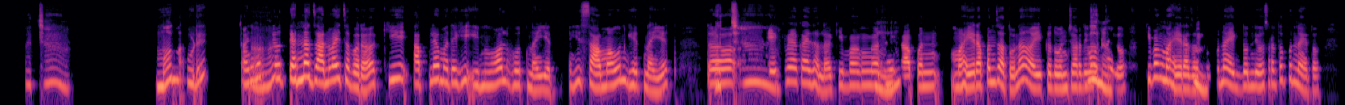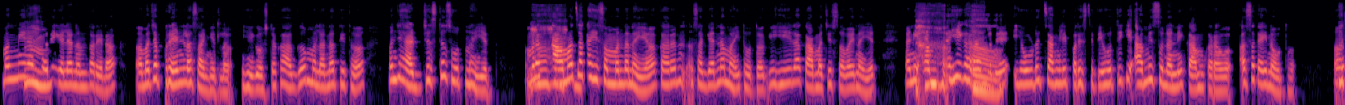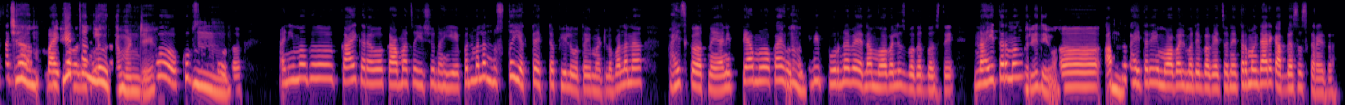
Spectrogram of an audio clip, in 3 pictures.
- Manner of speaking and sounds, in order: other noise; other background noise; in English: "फ्रेंडला"; chuckle; tapping
- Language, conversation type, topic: Marathi, podcast, एकटेपणा कमी करण्यासाठी आपण काय करता?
